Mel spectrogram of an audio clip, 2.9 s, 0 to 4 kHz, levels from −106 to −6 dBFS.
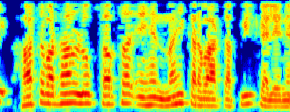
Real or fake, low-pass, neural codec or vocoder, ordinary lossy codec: real; 3.6 kHz; none; none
